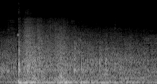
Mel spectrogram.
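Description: Rapid Fourth of July fireworks crackling and booming in a dense, continuous barrage. An initial sharp bang is followed by layered rumbling pops that keep going throughout.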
